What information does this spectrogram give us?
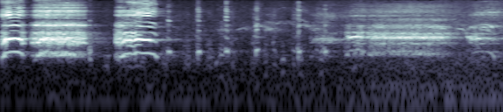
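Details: Rooster crowing: two short harmonic bursts in the first second, then a longer steady, tonal crow near the end, with faint clucks between.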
